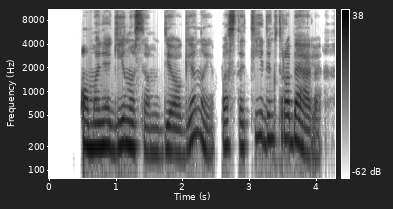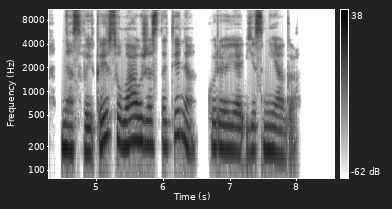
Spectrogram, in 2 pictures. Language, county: Lithuanian, Panevėžys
